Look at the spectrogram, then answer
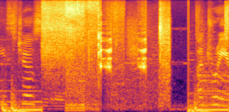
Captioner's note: cooking and plating sounds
